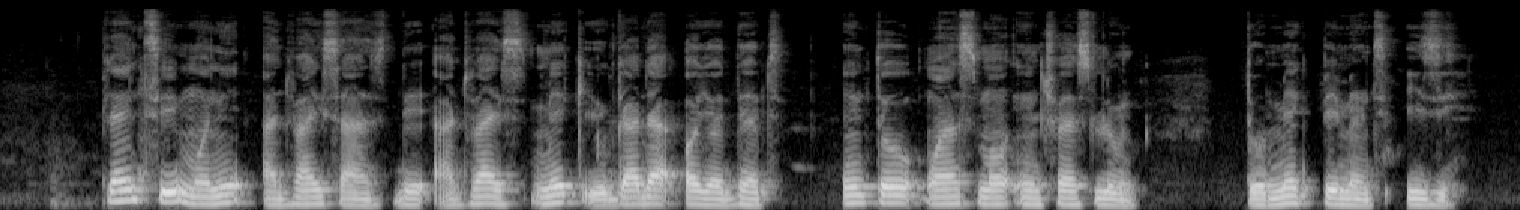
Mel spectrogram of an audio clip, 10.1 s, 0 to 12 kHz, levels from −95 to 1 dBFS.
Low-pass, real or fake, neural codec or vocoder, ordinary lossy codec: 9.9 kHz; real; none; none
